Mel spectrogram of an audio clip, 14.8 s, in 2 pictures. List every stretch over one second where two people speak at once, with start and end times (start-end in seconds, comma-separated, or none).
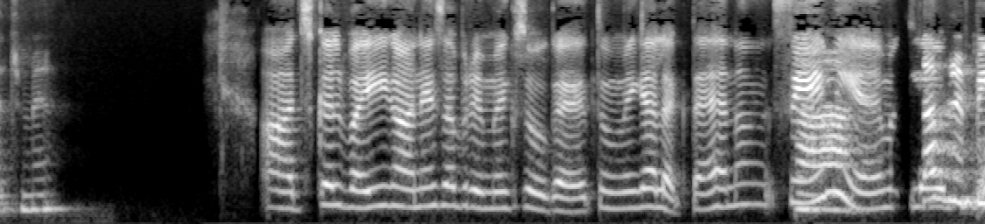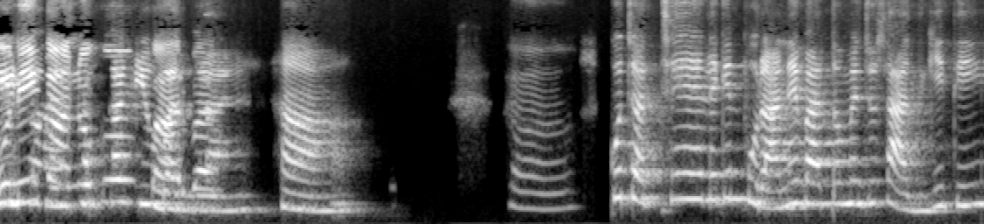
6.0-9.1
